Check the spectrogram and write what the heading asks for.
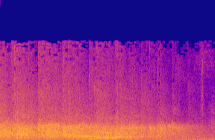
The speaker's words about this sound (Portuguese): Vamos aplaudir a Ele porque Ele merece? Glória a Deus!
